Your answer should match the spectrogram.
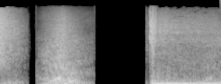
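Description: Logo-sting sound effects: a quick whoosh, then a second swelling whoosh, a brief silence, and about one and a half seconds in a loud, deep boom that keeps rumbling.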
